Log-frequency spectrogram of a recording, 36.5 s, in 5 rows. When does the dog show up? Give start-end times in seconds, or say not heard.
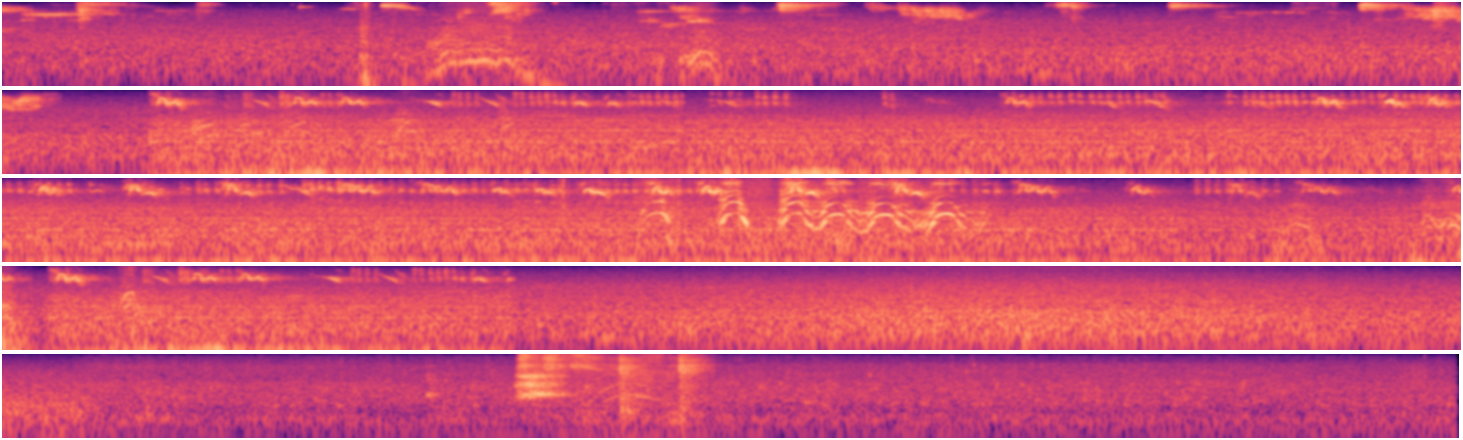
8.2-9.9, 17.4-19.6, 31.3-32.8.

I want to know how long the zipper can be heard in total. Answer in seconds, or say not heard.
4 s.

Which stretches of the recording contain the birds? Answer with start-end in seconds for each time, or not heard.
0.0-24.5.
